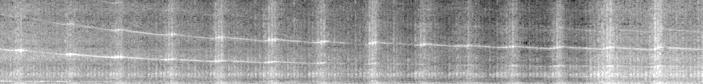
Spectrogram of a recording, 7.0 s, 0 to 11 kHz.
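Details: Komatsu tractor turbocharger, T04 with AR60 housing, on test: clear turbo whistle sliding gradually lower between revs, throttle puffs about twice a second; healthy singing turbo, normal whistle.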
